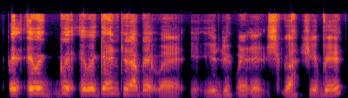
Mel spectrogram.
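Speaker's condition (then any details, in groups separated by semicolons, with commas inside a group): Cerebral palsy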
